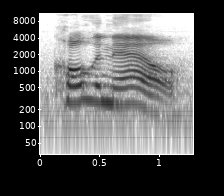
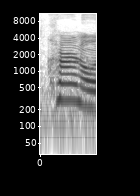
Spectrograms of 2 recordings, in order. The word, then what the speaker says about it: colonel: and him kept saying, we kept mispronouncing colonel. And we kept saying, colonnel. And we're like, what the hell is a colonnel? Colonnel. And then, you know, you Google it and then it's colonel and it's like, oh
